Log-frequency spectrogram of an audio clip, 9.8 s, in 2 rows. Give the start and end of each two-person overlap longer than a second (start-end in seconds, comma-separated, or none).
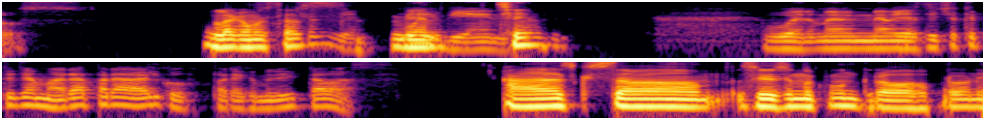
1.2-2.6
